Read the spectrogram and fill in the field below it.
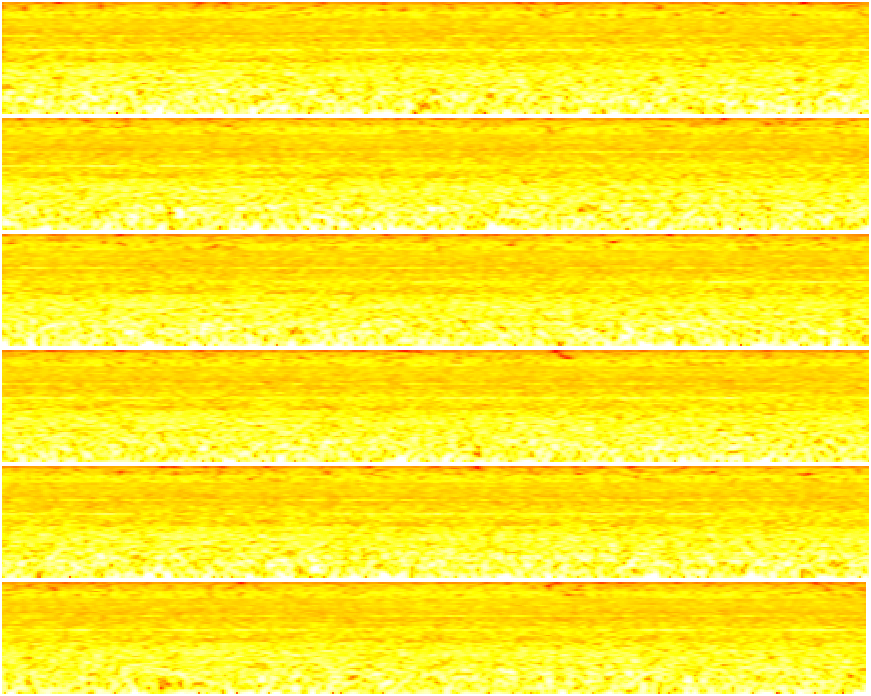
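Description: Jet engines roar steadily, heard from inside an aircraft.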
